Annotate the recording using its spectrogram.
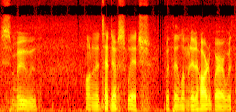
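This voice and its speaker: A tired man recovering from illness, talking through laid-back gameplay commentary in a deliberately monotone, subdued way. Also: fairly low pitch, a little hiss or hum, low-quality recording. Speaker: gaming streamer.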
